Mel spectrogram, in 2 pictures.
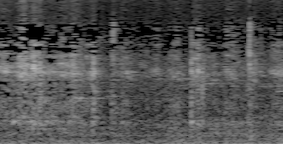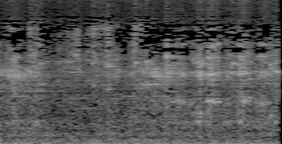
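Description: A metal whisk stirring a thin gram-flour mixture in a steel pot, with faint swishing and scattered light clinks against the pot. The mixture is being stirred fast to keep the flour from forming lumps.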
